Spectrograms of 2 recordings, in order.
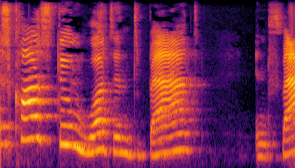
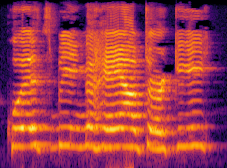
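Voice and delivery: higher, louder scold; teasing sheep; 6 semitones higher, 7 dB louder than usual. A narrator's reading. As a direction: call him out loudly. Sheep teases Turkey.

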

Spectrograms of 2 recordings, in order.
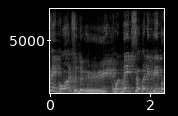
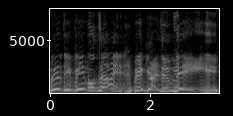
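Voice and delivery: slow, higher, mock-weepy wail; mock sobbing; 8 semitones higher, much slower than usual. Boynie wails to himself over the fifty dead, mock sobbing. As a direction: ham up the tearful guilt.

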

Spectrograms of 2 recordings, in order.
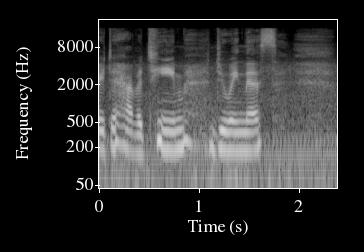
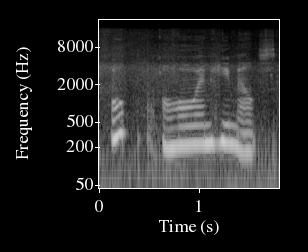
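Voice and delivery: ordinary talk, nothing marked

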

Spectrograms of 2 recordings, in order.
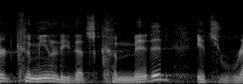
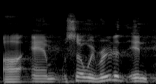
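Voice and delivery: ordinary delivery

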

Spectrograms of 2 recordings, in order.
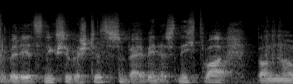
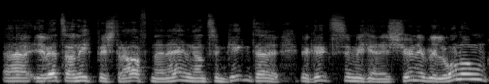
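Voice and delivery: higher, coaxing on-air voice; mock radio appeal; 9 semitones higher, 3 dB louder than usual. Policeman promising sprayers a reward on air, coaxing host voice. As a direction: lure them in like a friendly host.

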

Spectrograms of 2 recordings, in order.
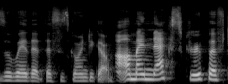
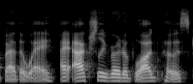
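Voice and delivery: usual speaking voice

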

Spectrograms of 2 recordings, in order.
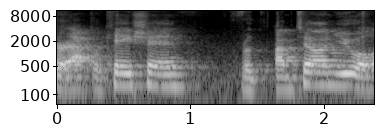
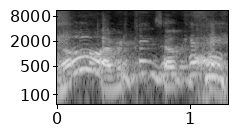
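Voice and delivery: high, laughing, sugary reassurance; cheery doctor; 13 semitones higher, 4 dB louder than usual. Pretend. Laughing doctor reassures patient about cancer, bright and high. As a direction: sing it out brightly like a doctor hiding bad news. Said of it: "would you rather them be like".

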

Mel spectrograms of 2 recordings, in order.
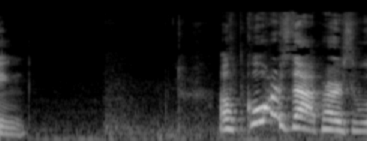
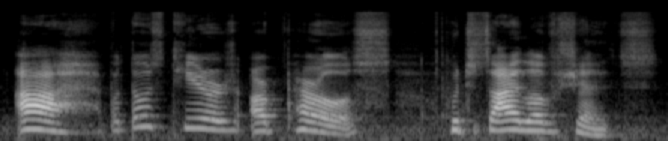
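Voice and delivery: poem recitation; 5 dB louder than usual. Acted. Full recitation of the sonnet.

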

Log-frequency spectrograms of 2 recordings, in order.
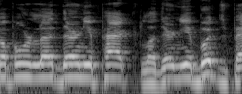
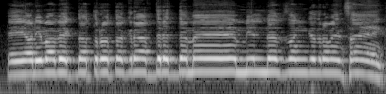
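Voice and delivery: much higher and louder, fast, half sung; excited singsong announcement; 7 semitones higher, 7 dB louder, faster than usual. Real, not acted. Streamer hyping the chat over an autograph card, excited singsong. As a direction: belt it out like a hype announcer. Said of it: "Non, je chante pas".

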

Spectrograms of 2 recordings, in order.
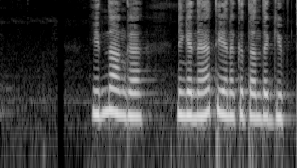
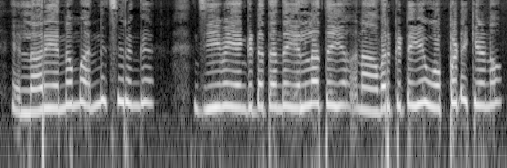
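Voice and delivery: higher-pitched, anguished begging for forgiveness; tearful pleading; 4 semitones higher than usual. Acted. Girl begging her family to forgive her, tearful pleading. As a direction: plead through sobs, voice raised in pitch.

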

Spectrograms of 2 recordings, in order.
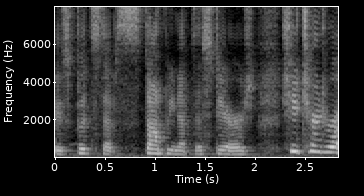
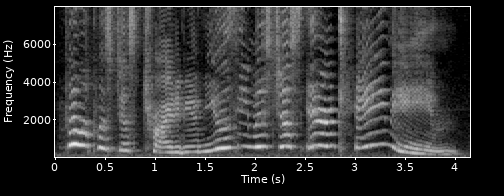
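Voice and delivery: high, louder amused protest; amused, laughing it off; 5 dB louder than usual. A narrator's reading. Mother excusing her son to her husband, amused and high. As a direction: make light of it in a high voice.

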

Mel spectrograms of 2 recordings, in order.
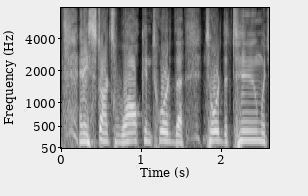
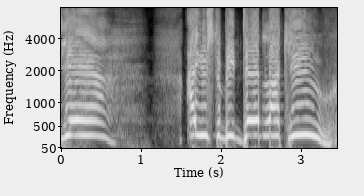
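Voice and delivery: high, raised punchline delivery; emphatic comeback; 7 semitones higher, slower than usual. Retold or imitated. Telling the preacher he used to be dead, emphatic comeback. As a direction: push the retort up high and draw it out.

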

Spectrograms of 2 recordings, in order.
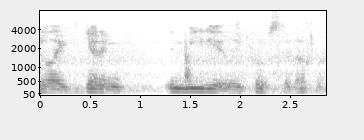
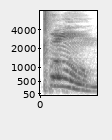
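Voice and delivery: loud, higher burst of "boom"; sudden "boom"; 10 semitones higher, 13 dB louder than usual. Retold or imitated. Teller mimics bolting under the fight, explosive boom. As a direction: punch out a booming sound effect.

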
